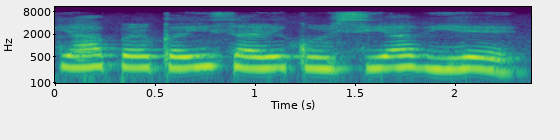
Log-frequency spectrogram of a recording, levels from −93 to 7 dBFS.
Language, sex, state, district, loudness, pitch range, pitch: Hindi, female, Arunachal Pradesh, Papum Pare, -11 LUFS, 245-260 Hz, 255 Hz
